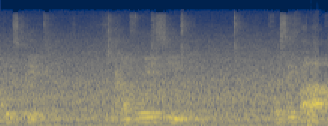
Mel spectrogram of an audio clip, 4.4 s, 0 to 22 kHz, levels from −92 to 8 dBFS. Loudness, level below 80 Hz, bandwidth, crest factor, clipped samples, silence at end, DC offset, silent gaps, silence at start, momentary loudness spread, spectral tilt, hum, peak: -16 LUFS; -34 dBFS; 15 kHz; 16 dB; under 0.1%; 0 s; 2%; none; 0 s; 9 LU; -6 dB/octave; none; 0 dBFS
